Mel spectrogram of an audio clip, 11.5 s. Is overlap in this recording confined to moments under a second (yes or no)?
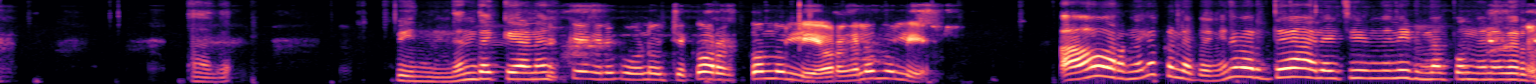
yes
